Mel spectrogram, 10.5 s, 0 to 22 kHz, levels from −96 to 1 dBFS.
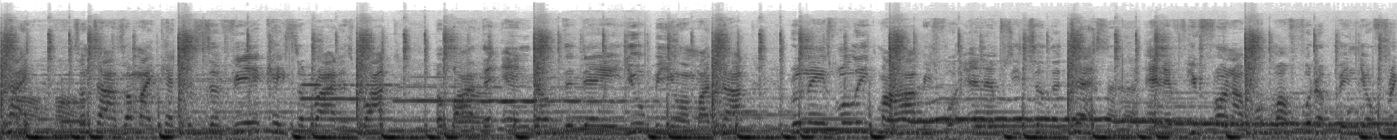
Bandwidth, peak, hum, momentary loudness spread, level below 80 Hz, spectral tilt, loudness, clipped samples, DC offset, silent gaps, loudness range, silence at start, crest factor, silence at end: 13.5 kHz; 0 dBFS; none; 4 LU; -22 dBFS; -5.5 dB/octave; -13 LUFS; under 0.1%; under 0.1%; none; 1 LU; 0 s; 12 dB; 0 s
